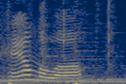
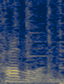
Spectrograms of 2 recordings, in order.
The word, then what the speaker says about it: Kamala: It's not Kamala. It's not Kamala. It's not Kamala. It's Kamala. Kamala Harris. Kamala Harris. Ô, Fábio, Larissa, não é Camila, não é Câmela, é Kamala.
